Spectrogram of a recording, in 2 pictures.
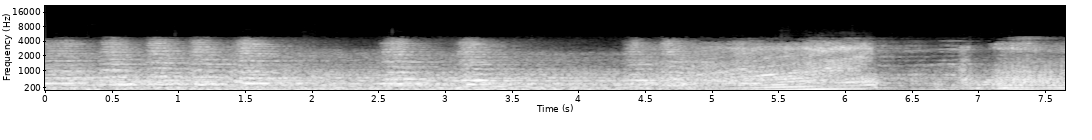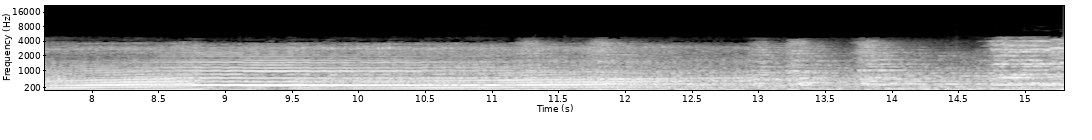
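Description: A car engine revs loudly and steadily, its pitch climbing and dropping as the vehicle accelerates and drives on, continuous with a brief dip midway.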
